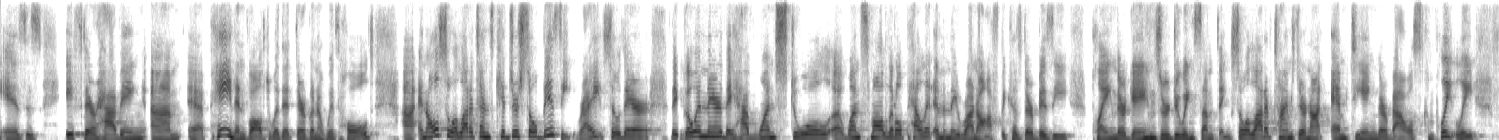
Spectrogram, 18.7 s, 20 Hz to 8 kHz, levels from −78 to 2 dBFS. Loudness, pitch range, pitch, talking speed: -19 LUFS, 170-220 Hz, 190 Hz, 215 wpm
